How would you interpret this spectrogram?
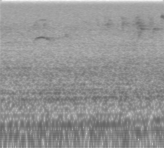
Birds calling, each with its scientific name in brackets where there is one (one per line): Great Kiskadee (Pitangus sulphuratus)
